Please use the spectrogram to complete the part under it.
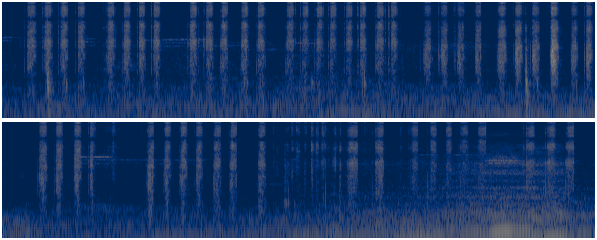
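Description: A nail file rasps back and forth across gel nails during removal, producing quick, even strokes in bursts with short pauses, close and clear, with a low background hum that builds toward the end.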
